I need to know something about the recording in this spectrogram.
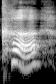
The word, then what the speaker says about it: danke: And then an 'e' at the ends of words like in 'danke', (dahnkuh) right. Spelled like this. We have to say that 'e'.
